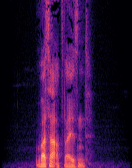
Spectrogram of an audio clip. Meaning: water repellent
- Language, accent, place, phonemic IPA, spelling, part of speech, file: German, Germany, Berlin, /ˈvasɐˌʔapvaɪ̯zn̩t/, wasserabweisend, adjective, De-wasserabweisend.ogg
